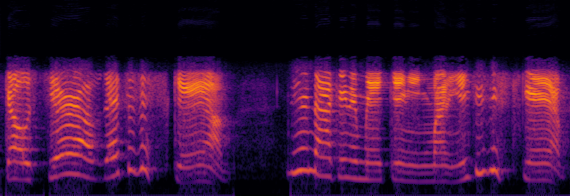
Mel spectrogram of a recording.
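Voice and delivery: a light sneering voice for the doubters; lightly mock the naysayers; mocking trolls. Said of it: "a lot of you trolls were like".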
